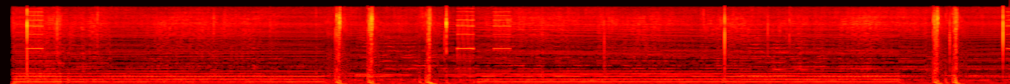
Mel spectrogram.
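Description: Electronic intro music: a steady drone of layered tones over a low hum, cut by a few sharp sweeping clicks (three around the middle, two near the end) and short high beeps.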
